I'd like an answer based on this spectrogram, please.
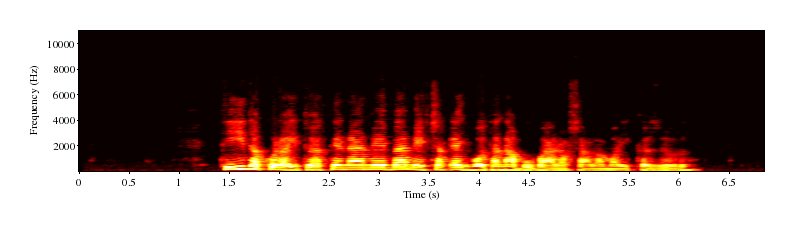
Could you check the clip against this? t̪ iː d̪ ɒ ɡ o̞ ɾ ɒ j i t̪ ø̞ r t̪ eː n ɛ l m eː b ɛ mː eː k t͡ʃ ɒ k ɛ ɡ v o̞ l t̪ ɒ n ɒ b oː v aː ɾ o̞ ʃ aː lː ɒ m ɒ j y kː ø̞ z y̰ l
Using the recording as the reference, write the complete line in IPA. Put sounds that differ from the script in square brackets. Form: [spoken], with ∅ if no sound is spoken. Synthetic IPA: t̪ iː d̪ ɒ [k] o̞ ɾ ɒ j i t̪ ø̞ r t̪ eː n ɛ l m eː b ɛ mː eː k t͡ʃ ɒ k ɛ [ɟ] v o̞ l t̪ ɒ n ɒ b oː v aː ɾ o̞ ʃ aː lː ɒ m ɒ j [i] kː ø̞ z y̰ l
